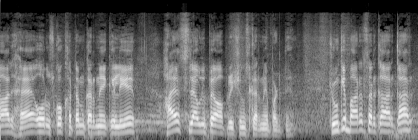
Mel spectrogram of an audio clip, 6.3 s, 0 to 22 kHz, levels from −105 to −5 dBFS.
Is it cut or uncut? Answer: uncut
